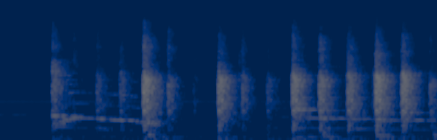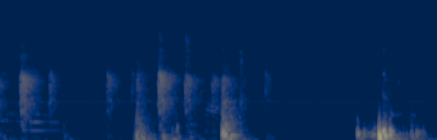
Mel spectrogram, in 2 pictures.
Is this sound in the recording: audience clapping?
yes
